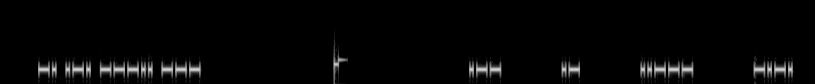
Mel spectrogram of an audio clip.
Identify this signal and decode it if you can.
Morse code, heard as a keyed tone, about 36 wpm, spaced as for 18 wpm, 700 Hz. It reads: NR8O WA2C
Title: USA Call Signs - 4 Characters - 6x Character Spacing - 35wpm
